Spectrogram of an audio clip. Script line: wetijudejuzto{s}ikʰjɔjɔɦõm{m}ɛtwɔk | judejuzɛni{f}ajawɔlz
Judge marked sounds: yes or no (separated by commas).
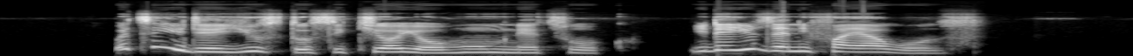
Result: yes, no, yes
